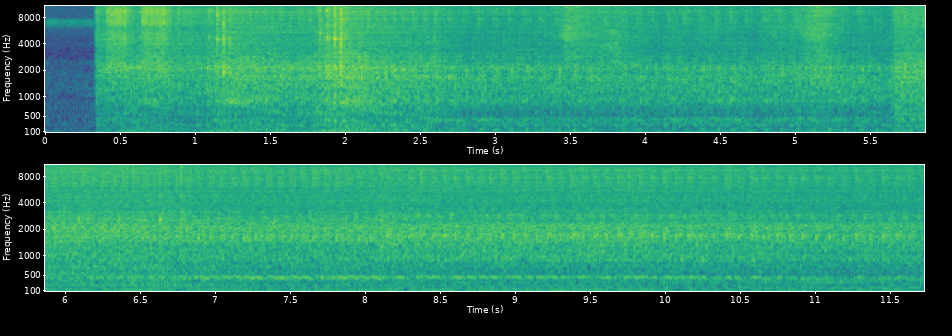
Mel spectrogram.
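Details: Honda Activa scooter after carburetor cleaning, previously losing idle rpm and stalling: starts and settles into a steady, even idle with a light buzzing beat and no misses; normal idle.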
